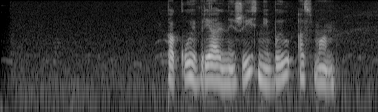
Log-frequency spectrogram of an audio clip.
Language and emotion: Russian, neutral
